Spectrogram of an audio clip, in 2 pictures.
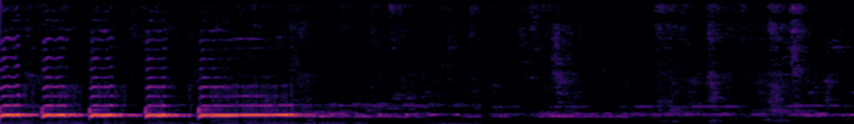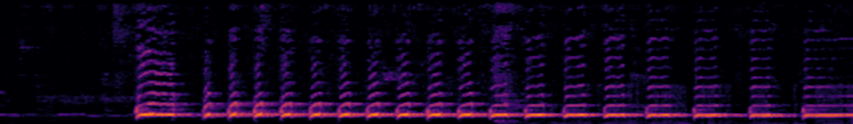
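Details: Bangkok-type zebra dove, recorded for bird training and tagged Sidoarjo, East Java: clipped coos end with a soft trailing phrase, then several seconds of near silence, and a fresh burst of rapid repeated coos follows over a low hum.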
